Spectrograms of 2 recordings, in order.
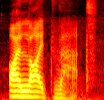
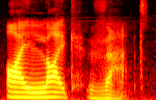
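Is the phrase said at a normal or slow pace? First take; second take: normal; slow. First: The phrase is said at normal speed. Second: The phrase is said slowly and deliberately.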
